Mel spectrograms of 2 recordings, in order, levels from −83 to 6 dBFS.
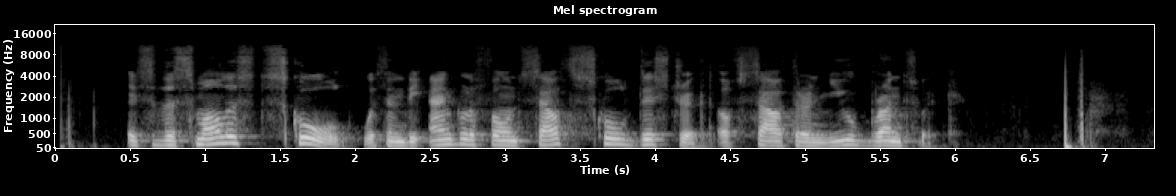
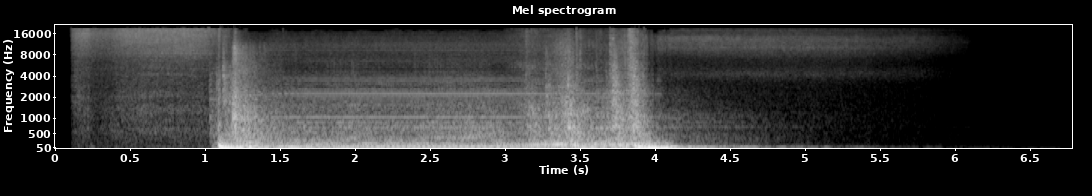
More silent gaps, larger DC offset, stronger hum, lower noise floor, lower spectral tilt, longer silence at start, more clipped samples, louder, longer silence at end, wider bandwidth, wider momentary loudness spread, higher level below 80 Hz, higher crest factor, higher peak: neither; neither; neither; second, -68 dBFS vs -79 dBFS; first, -8.5 dB/octave vs -5.5 dB/octave; first, 0.5 s vs 0.1 s; second, under 0.1% vs 0.3%; second, -19 LUFS vs -15 LUFS; second, 0.45 s vs 1.9 s; second, 10.5 kHz vs over 20 kHz; second, 12 LU vs 23 LU; second, -44 dBFS vs -16 dBFS; about the same, 16 dB vs 14 dB; second, -4 dBFS vs 0 dBFS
